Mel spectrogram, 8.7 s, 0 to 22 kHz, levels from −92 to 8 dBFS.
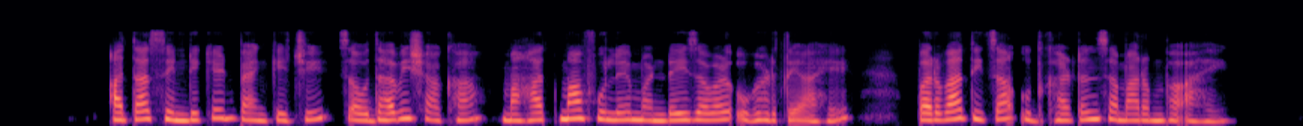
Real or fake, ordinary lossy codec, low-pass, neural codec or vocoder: fake; none; none; codec, 16 kHz, 4 kbps, X-Codec, HuBERT features, trained on LibriSpeech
